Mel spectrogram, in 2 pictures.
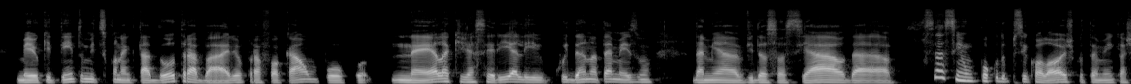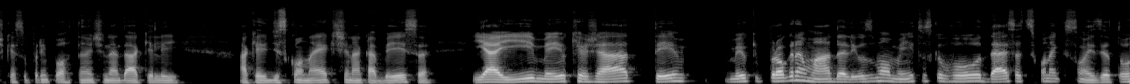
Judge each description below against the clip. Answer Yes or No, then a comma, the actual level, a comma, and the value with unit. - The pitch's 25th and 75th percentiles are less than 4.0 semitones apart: No, average, 4.8 semitones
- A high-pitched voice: No, low, 110 Hz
